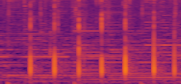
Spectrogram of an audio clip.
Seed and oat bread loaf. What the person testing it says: it's kind of hollow sounding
